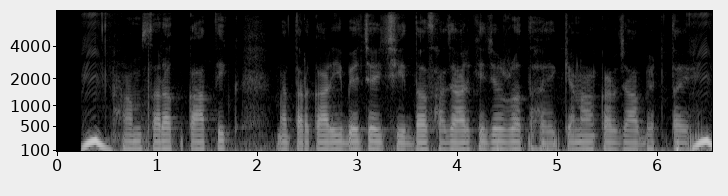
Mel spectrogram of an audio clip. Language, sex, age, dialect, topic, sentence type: Maithili, male, 18-24, Bajjika, banking, question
